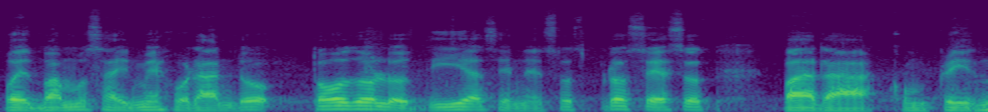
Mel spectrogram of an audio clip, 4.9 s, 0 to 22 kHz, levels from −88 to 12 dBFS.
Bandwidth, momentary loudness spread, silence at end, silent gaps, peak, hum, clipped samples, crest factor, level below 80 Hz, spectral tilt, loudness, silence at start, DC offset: 8.4 kHz; 11 LU; 0 s; none; 0 dBFS; none; under 0.1%; 18 dB; -40 dBFS; -9 dB/octave; -19 LUFS; 0.05 s; under 0.1%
